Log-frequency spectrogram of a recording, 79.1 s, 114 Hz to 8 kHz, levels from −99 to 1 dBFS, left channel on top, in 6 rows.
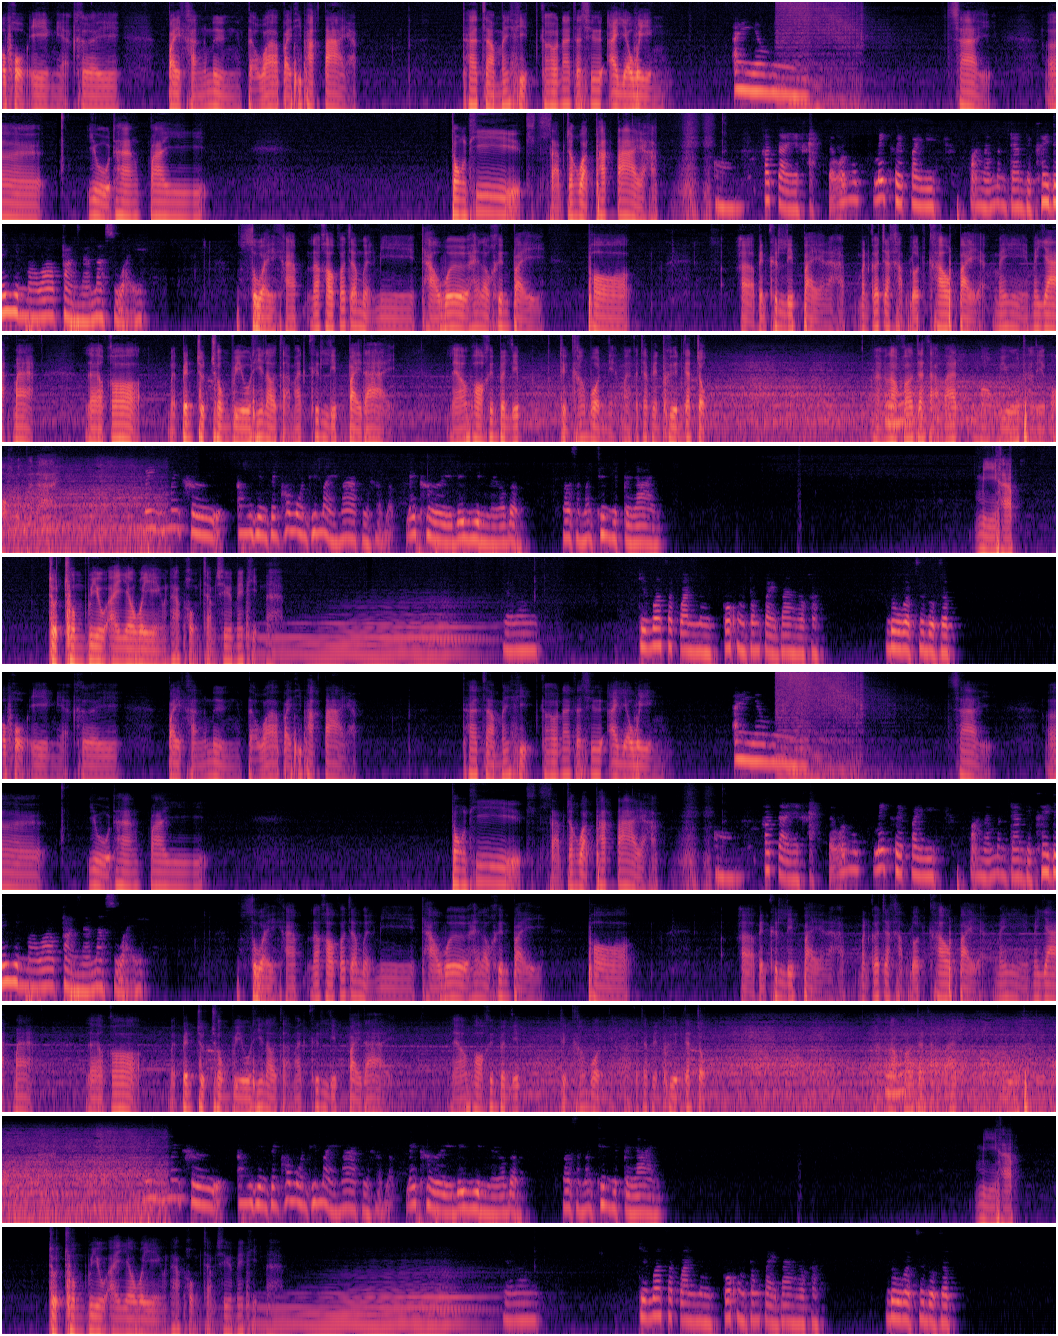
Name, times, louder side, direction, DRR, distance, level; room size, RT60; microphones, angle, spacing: voice 1, 0.0-1.5 2.1-4.4 5.8-8.3 11.9-12.3 13.0-13.7 14.3-15.7 18.8-21.4 21.6-22.1 29.3-33.1 33.7-34.2 35.6-39.9 40.6-41.2 41.6-44.4 45.1-46.0 46.5-48.3 50.4-53.4 64.9-65.3 66.5-69.4, left 6 dB, 70° left, 0.4 m, -34 dB
voice 2, 9.1-10.1 22.1-24.8 25.3-28.1 50.6-50.9 54.4-59.2 59.7-60.9 72.1-72.6 73.8-76.1 76.9-77.7, left 3 dB, 40° left, 0.7 m, -36 dB
sound 1, 9.7-11.4, equal, 30° right, 1.6 m, -39 dB
sound 2, 35.8-54.8, equal, 85° right, 3.1 m, -44 dB
sound 3, 68.3-72.2, right 1 dB, 5° right, 0.3 m, -44 dB
15.0 x 5.2 x 2.8 m
head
